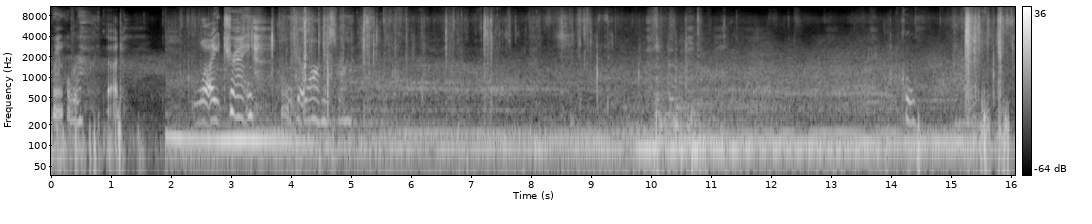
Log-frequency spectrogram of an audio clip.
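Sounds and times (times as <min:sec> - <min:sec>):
steady low hum: 0:01.9 - 0:15.2
footsteps crunching on stones: 0:02.0 - 0:09.6, 0:15.0 - 0:16.0.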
